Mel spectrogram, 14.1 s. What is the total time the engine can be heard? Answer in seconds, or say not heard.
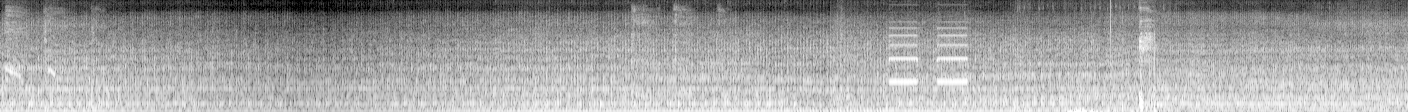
14 s.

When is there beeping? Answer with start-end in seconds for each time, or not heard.
8.3-9.8.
